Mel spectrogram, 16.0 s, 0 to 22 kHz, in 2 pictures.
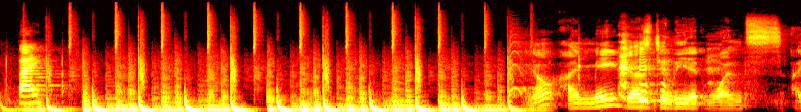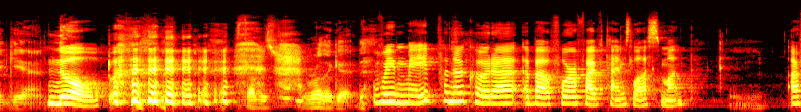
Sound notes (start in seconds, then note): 0.0 bass thumping music; 9.2 laughing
